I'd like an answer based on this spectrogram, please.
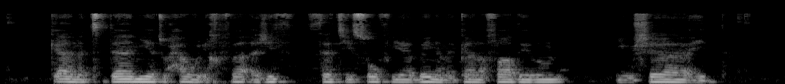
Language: Arabic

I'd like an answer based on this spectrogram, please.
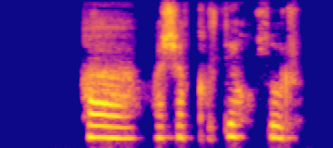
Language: Uzbek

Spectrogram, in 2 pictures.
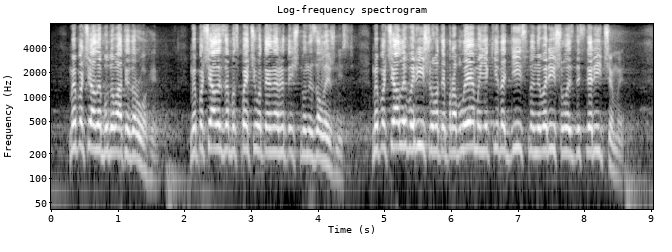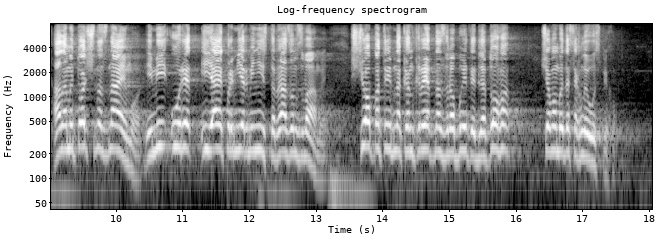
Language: Ukrainian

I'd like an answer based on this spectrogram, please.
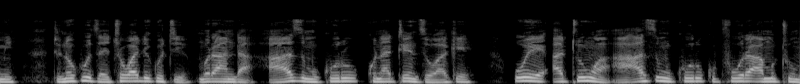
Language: Shona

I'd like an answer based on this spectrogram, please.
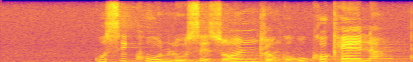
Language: Zulu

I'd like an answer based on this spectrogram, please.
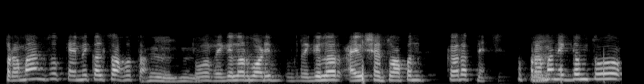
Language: Marathi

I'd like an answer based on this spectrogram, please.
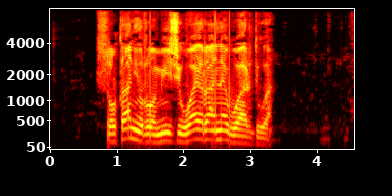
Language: Central Kurdish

